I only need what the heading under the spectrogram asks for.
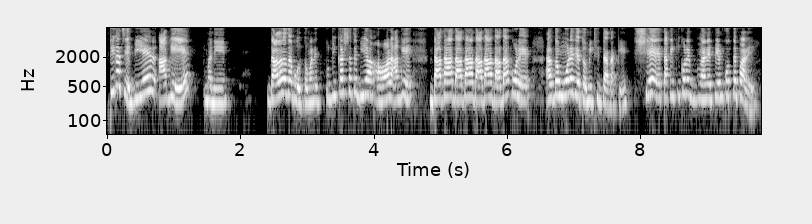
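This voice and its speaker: A social media commentator speaks straight to her viewers in a heated commentary vlog, scolding and angry. Her voice is high, bright, and forceful, and she talks fairly quickly.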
